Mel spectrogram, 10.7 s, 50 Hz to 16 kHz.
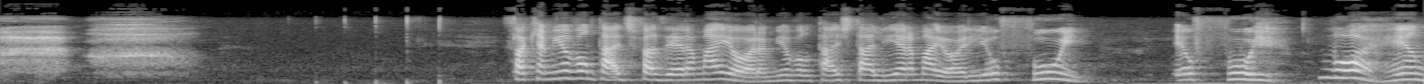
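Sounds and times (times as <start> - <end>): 
voice imitating scuba regulator breathing: 0.0 - 1.6
speech: 3.8 - 8.2, 8.8 - 10.6.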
